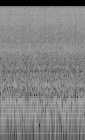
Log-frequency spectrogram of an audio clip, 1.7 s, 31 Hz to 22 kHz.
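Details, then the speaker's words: 1972 Duster 340 4-speed, first start on a cold day with the choke held and the distributor being set: a loud, rough V8 burble settling into a steady idle with no misses or knocks. Sounds healthy. "Oh, it sounds good."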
